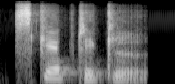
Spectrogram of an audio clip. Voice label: "sceptical", Indian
